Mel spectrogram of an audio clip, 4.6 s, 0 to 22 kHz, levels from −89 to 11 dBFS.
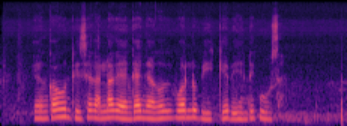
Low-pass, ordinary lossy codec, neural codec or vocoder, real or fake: none; none; vocoder, 44.1 kHz, 128 mel bands every 512 samples, BigVGAN v2; fake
